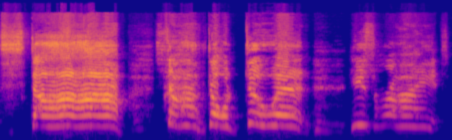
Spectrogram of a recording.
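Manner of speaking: loud, high screamed plea; screaming. Retold or imitated. Older lady stopping a mob from attacking, screaming. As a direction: scream to stop them, stretching it out.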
